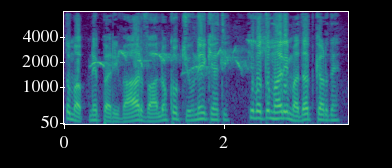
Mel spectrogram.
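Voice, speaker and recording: A kindly working man from a cartoon moral story, played by a male actor. He speaks in a lively, swinging mid-range voice, friendly and full of advice. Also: mid-range voice, a little fast, a little hiss or hum, natural voice. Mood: kindly, concerned.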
